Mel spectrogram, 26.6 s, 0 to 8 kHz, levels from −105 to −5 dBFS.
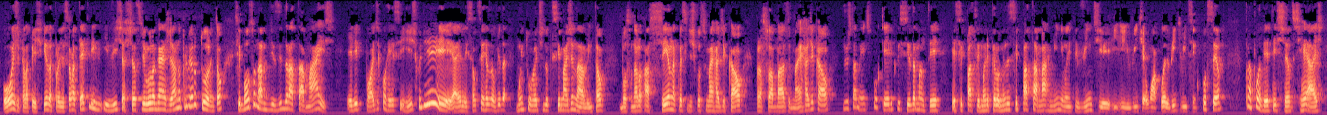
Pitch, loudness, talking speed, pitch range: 135 Hz, -21 LUFS, 170 wpm, 120-155 Hz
